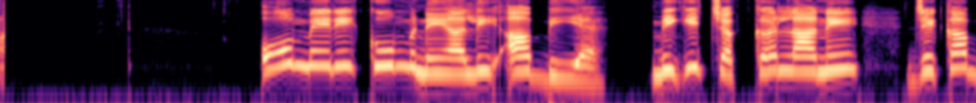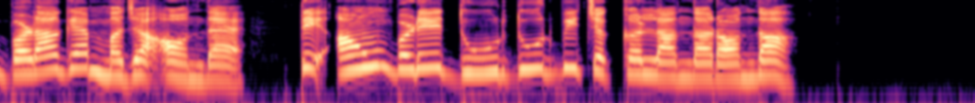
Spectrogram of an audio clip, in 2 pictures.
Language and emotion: Dogri, neutral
